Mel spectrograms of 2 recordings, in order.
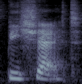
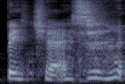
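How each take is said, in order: First: The middle consonant has no 't' sound, like 'sh'. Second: The middle consonant has a 't' sound, like 'ch'. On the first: The speaker calls it right. "there's no T in it, it's bichette" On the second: The speaker calls it wrong. "it's not bitchette"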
